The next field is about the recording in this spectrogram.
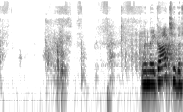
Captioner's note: turns page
